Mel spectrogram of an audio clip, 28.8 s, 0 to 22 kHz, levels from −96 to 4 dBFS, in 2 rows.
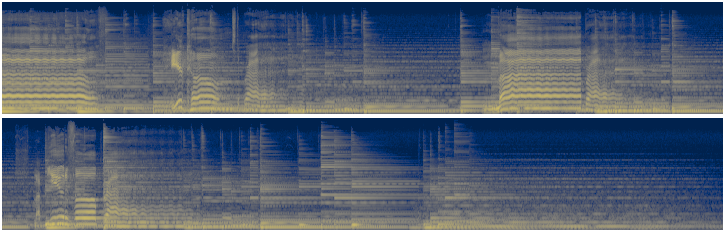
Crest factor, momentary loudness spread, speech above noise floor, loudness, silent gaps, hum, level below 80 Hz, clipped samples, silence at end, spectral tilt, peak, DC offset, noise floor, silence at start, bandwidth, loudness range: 20 dB; 17 LU; 26 dB; -24 LUFS; none; none; -54 dBFS; under 0.1%; 0.05 s; -6 dB/octave; -4 dBFS; under 0.1%; -47 dBFS; 0 s; 17 kHz; 11 LU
